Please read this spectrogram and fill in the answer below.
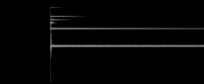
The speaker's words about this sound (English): And once again, where was your attention when the gong rang? Were you thinking? Or just simply sitting there, doing nothing?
